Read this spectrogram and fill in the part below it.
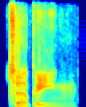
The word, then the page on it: terpene: British English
